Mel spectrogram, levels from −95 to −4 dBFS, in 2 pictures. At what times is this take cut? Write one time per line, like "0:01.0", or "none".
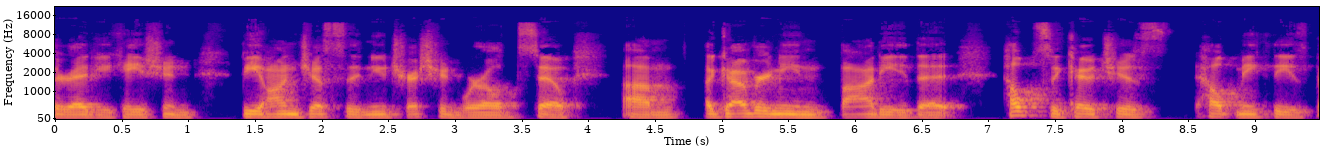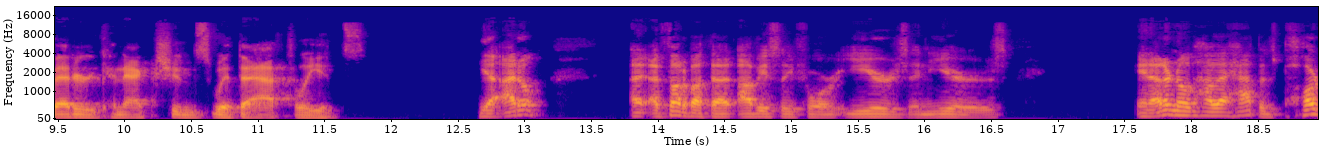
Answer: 0:04.8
